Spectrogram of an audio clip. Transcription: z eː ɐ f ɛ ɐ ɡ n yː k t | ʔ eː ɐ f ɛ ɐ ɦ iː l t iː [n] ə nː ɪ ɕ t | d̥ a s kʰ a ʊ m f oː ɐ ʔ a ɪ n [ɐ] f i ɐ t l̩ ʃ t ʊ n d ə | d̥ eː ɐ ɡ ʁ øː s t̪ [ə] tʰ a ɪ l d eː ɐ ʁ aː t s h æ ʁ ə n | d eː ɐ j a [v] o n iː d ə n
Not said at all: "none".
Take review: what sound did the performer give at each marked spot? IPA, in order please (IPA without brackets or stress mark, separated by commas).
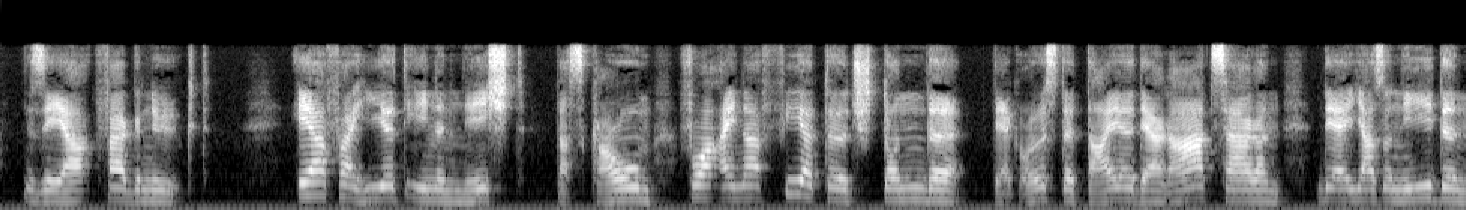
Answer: n, ɐ, ə, z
